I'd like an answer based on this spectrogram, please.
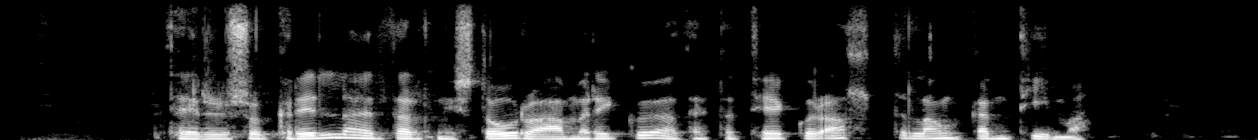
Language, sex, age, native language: Icelandic, male, 40-49, Icelandic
